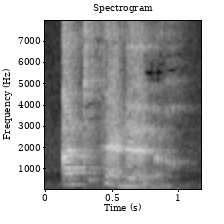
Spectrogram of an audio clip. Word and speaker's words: à tout à l'heure: Y también podríamos decir à tout à l'heure. À tout à l'heure. Hasta ahora. Fijaros que ahí la T se pronuncia porque está seguido de una vocal.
